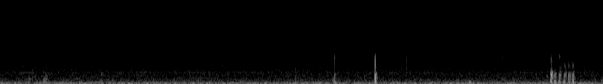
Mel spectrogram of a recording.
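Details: Loud stomach growling after drinking coffee: low gurgling rumble with a few sharp pops and squeaks; harmless borborygmi from gut movement.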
